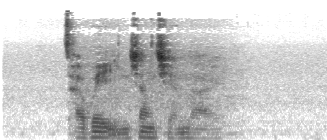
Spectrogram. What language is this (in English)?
Chinese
